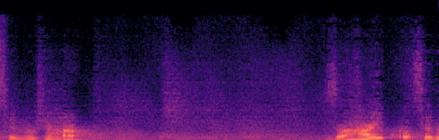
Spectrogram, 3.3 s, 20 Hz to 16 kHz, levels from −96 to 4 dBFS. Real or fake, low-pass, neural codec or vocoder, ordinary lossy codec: fake; 14.4 kHz; codec, 44.1 kHz, 0.9 kbps, DAC; AAC, 48 kbps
